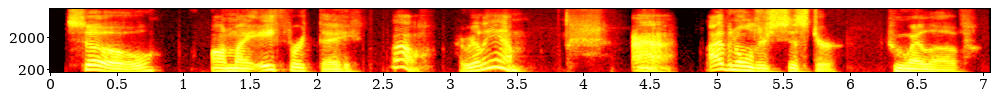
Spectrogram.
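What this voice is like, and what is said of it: Choked-up, emotional voice. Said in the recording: “I'm getting a little choked up even thinking about it ... I didn't think I'd be getting choked up”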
